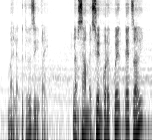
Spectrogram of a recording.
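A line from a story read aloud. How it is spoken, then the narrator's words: Muttering. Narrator (Vietnamese): Anh lẩm bẩm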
